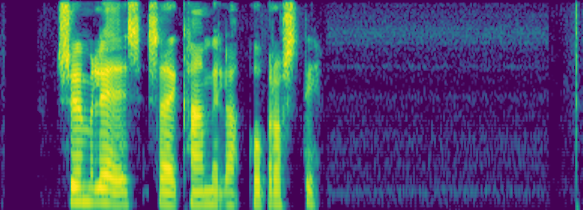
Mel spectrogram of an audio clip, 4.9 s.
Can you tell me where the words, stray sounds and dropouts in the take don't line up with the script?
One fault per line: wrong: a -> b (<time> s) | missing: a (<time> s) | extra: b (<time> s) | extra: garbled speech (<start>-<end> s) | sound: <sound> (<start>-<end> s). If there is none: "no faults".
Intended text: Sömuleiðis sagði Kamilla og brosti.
no faults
